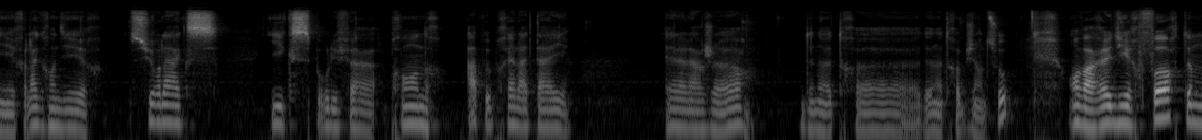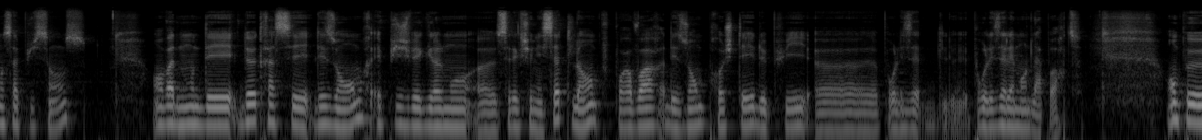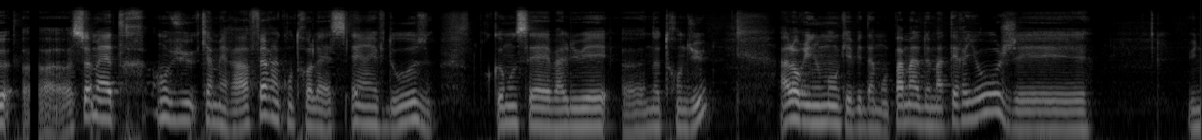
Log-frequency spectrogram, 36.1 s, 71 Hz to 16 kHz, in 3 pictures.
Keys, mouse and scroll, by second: 0.9 middle click, 4.9 click, 6.8 middle click, 10.4 click, 13.4 click, 14.7 right click, 15.5 middle click, 21.1 shift+middle click, 21.7-23.2 scroll up 2, 23.2 KP_0, 24.8 ctrl+s, 35.9 Escape.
